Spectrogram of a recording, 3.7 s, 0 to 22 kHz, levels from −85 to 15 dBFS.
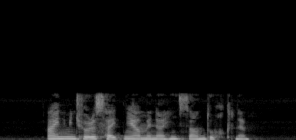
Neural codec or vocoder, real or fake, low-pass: none; real; 7.2 kHz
